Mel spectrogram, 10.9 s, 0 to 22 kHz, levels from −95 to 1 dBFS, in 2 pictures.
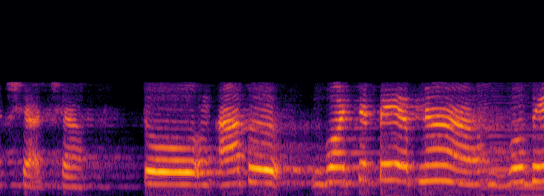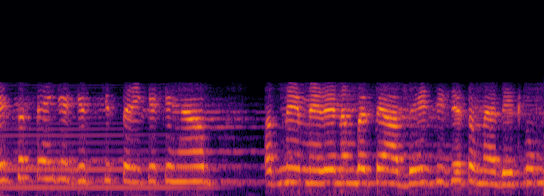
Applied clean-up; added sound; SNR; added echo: neural separator model SepFormer DNS4.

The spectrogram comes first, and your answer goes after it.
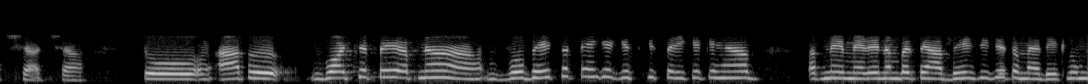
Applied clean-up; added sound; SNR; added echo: none; none; none; none.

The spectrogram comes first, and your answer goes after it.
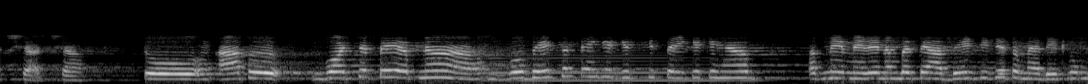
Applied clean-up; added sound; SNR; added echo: none; Wind instrument, woodwind instrument; 19 dB; reverberation time 1.8 s.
